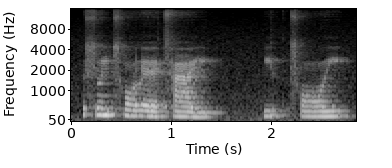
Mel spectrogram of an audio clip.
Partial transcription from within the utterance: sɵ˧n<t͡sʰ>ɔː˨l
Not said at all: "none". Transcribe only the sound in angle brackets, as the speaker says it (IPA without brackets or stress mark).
t͡sʰ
